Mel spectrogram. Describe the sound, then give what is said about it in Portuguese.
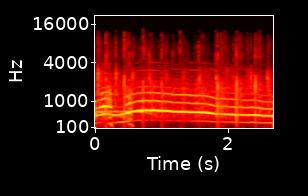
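A studio audience applauds with scattered, irregular claps while a loud, sustained voice holds one long steady note over the clapping. “Vocês que estão aqui no estúdio, vamos aplaudir por voltar.”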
